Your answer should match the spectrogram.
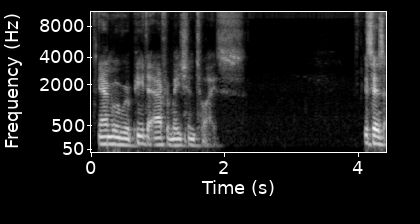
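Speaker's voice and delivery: ordinary talk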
